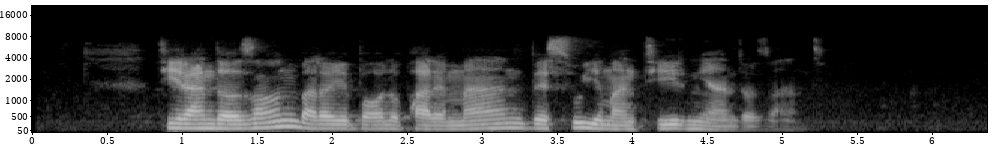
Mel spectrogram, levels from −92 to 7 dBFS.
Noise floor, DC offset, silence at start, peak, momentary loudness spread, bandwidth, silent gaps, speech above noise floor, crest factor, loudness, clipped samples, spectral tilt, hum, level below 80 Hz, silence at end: -69 dBFS; under 0.1%; 0.85 s; -6 dBFS; 10 LU; 8 kHz; none; 45 dB; 22 dB; -25 LUFS; under 0.1%; -6 dB/octave; none; -62 dBFS; 1.3 s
